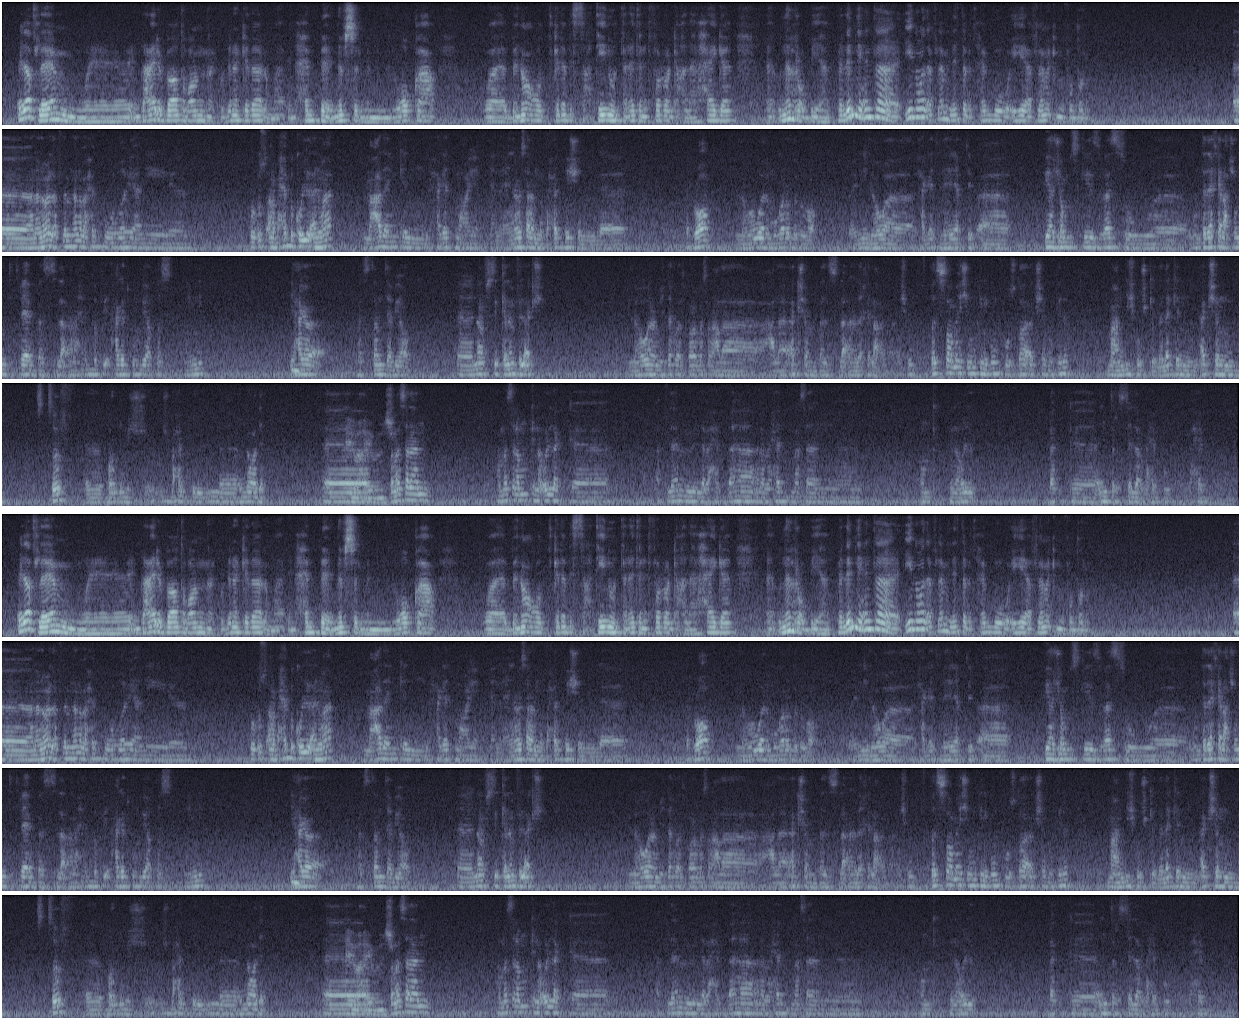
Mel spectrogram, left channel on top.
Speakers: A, on the right; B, on the left.
A: ايه الافلام وانت عارف بقى طبعا كلنا كده لما بنحب نفصل من الواقع وبنقعد كده بالساعتين والتلاتة نتفرج على حاجة آه، ونهرب بيها كلمني انت ايه نوع الافلام اللي انت بتحبه وايه هي افلامك المفضلة
B: آه، انا نوع الافلام اللي انا بحبه والله يعني آه، بص انا بحب كل الانواع ما عدا يمكن حاجات معينه يعني انا مثلا ما بحبش ال- الرعب اللي هو لمجرد الرعب فاهمني اللي هو الحاجات اللي هي بتبقى فيها جامب سكيرز بس و... وانت داخل عشان تترعب بس لا انا احب في حاجه تكون فيها قصه فاهمني دي
A: مم.
B: حاجه بستمتع بيها اكتر آه، نفس الكلام في الاكشن اللي هو انا مش داخل اتفرج مثلا على على اكشن بس لا انا داخل ع- اشوف قصه ماشي ممكن يكون في وسطها اكشن وكده ما عنديش مشكله لكن اكشن صرف آه، برضو مش مش بحب ال- النوع ده آه،
A: ايوه ايوه مش
B: فمثلا فمثلا ممكن اقول لك آه، افلام اللي بحبها انا بحب مثلا آه، ممكن اقول لك انترستيلر بحبه بحب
